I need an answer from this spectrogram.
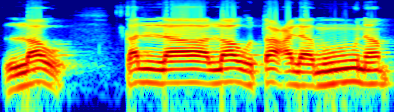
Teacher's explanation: کلا لو، واولین، واولین وہ واو جو ساکن ہو اور اس سے پہلے زبر ہو، واولین کو نرم آواز کے ساتھ جلدی پڑھیں گے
